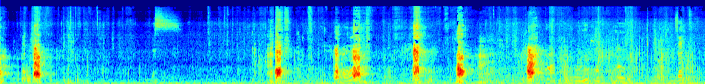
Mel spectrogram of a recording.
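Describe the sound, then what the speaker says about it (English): A dog barks in a series of sharp, spaced outbursts at another dog down the road, loud and close against a quiet outdoor background, with a few more scattered yelps at the end. "what you guys are seeing here is Winston reacting to another dog that is down the road"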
